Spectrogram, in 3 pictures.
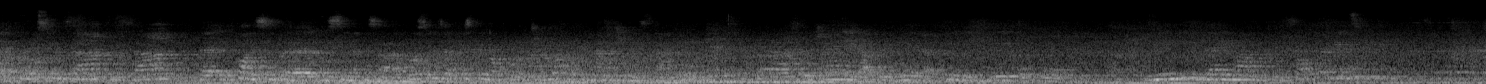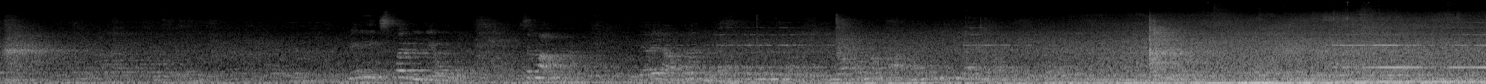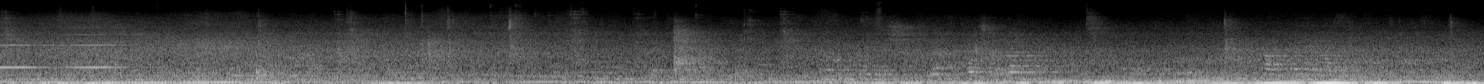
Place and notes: post office, Slovenska cesta, Ljubljana - post office ambience
walking around in the main post office
(Sony PCM D50, DPA4060)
